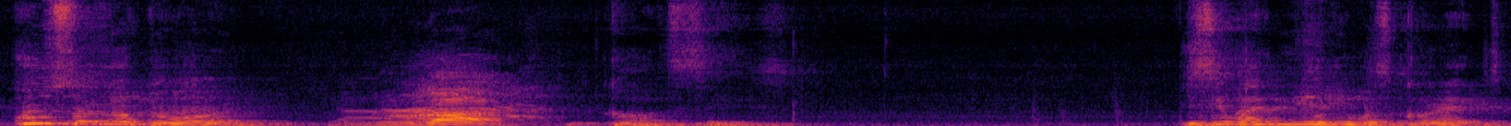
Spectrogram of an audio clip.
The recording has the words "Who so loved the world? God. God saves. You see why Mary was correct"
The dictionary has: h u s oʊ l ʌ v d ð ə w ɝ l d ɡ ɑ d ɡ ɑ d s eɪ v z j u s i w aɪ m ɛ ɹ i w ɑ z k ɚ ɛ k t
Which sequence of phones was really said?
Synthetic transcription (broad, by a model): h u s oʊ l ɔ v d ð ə w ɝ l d ɡ ɑ d ɡ ɑ d s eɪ z j u s i w aɪ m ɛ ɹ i w ɑ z k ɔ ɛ k t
